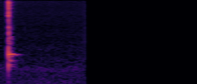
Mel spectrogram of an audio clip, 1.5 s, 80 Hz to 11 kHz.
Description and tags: Tractor Ping #2
Play the city. Take objects whose purpose is to reproduce the social in its current configuration and turn them into something else by dint of a new orientation. New means, new methods, no ends; only process and the joy of experimentation.
Recorded with a Tascam Dr100 one cold evening on the Santa Cruz Wharf.
field-recording, hi-hats, sample-pack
